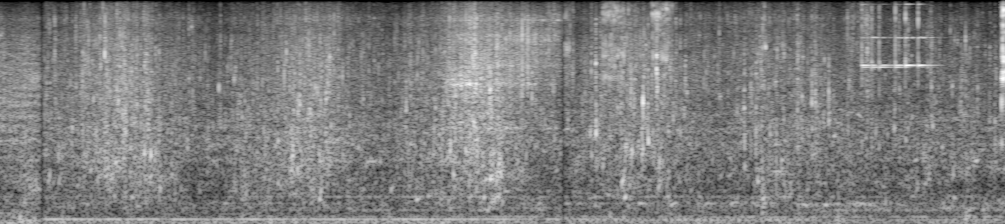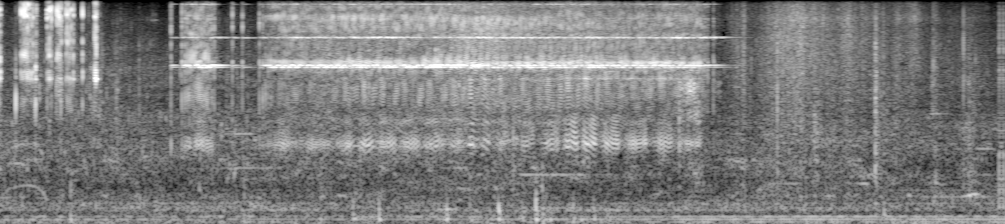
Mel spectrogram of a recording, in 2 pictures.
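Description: A passing boat's motor running as a steady low hum. About ten seconds in there is a quick run of clicks from the spinning reel being set, followed by a high steady tone that lasts several seconds and cuts off suddenly.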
